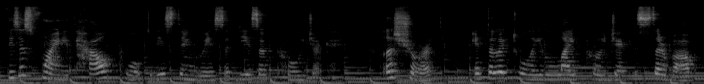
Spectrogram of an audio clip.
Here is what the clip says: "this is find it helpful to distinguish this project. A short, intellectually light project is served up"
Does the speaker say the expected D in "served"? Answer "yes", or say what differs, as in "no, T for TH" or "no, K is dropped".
no, D is dropped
